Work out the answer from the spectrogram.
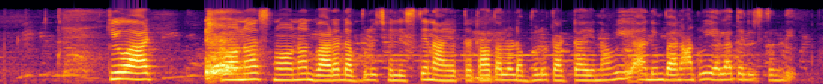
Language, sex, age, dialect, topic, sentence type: Telugu, female, 18-24, Central/Coastal, banking, question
